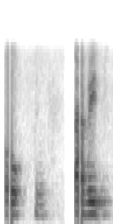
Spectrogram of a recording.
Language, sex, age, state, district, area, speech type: Telugu, male, 18-30, Telangana, Hyderabad, urban, conversation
